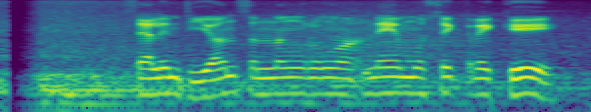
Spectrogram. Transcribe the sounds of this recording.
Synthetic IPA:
sɛlind̪iɔnsənəŋɾuŋɔ̰ʔnemusɪk̚reɡ̥e

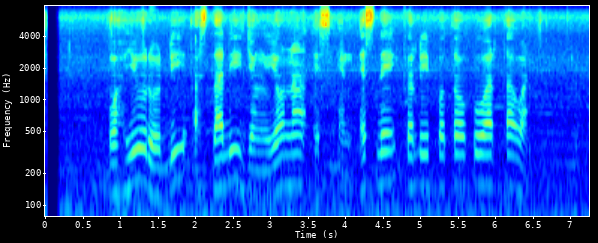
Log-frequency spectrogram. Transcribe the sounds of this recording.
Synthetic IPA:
waɦjuɾudiast̪adid͡ʒɨŋjɔnaʔɛsɛnɛsdekɨrdipɔt̪ɔkuwart̪awan

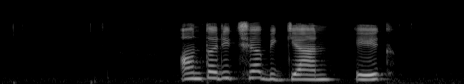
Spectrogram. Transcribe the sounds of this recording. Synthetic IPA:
ʌnt̪ʌɾik̚t͡sʰʌbiɡjan | ek

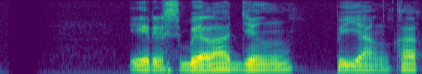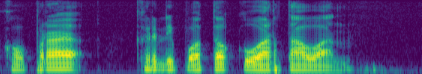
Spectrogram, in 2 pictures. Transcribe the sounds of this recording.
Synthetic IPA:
ʔiɾisbelahd͡ʒɨŋ | piaŋkakɔpɾa | kɨrdipɔt̪ɔkəwart̪awan

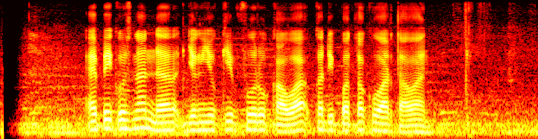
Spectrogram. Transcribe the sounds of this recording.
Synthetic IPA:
ʔɛpikus̬nandard͡ʒɨŋjukɪp̚fuɾukawakərdipɔt̪ɔkuwart̪awan

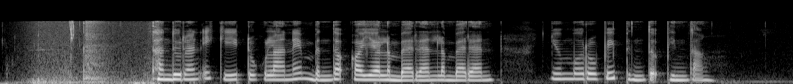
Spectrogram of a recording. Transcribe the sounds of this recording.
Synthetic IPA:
t̪a̤nd̪uɾanʔikiʈukulanembənt̪ʊʔkɔjɔləmbaɾanləmbaɾan | ɲumuɾupib̥ə̤nt̪ʊʔb̥i̤nt̪aŋ

